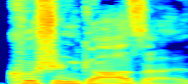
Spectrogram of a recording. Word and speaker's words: Cushion Gaza: He says, I really like your album, by the way, Cushion Gaza. Is that the pronunciation of that one? – That is pronunciation.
